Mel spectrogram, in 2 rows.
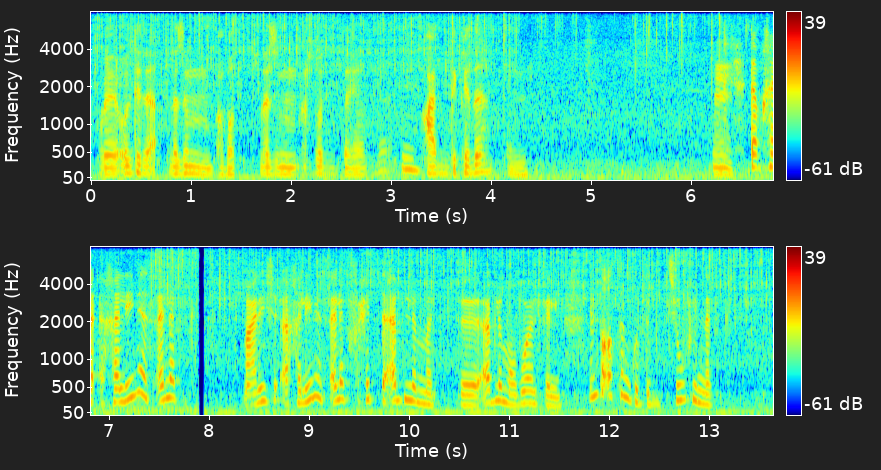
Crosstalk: none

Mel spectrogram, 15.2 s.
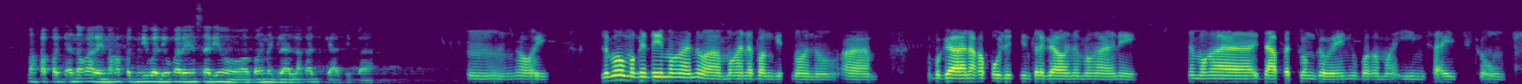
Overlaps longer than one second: none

